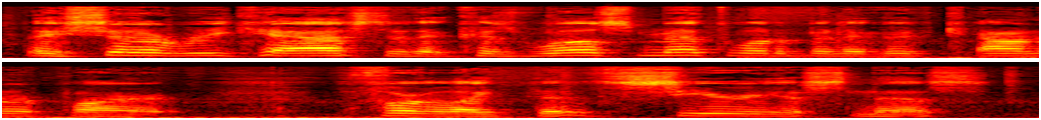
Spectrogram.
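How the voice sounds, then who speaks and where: A man's voice: on the high side, fairly even intonation, normal speed, darkish tone. A young man interviewing a friend in casual chat, blunt and opinionated, swearing freely.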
